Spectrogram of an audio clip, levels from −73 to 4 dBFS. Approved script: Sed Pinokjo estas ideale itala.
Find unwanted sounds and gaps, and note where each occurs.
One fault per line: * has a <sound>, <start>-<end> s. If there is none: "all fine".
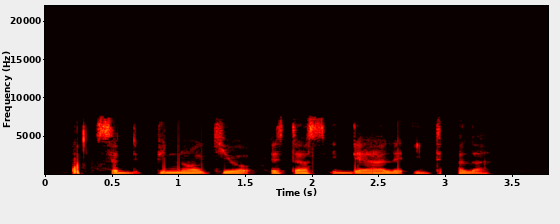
* has a dropout, 3.0-3.1 s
